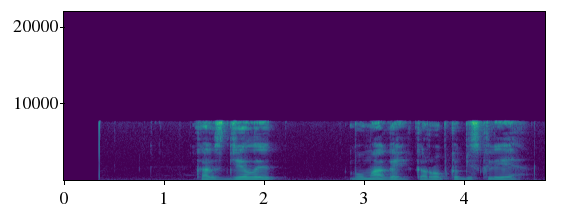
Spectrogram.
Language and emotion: Russian, neutral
